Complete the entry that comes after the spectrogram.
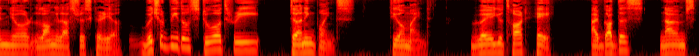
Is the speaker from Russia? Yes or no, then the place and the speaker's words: no; India; Being Indian is also about a plurality and multiplicity of everything that we do, be it the language, be it the cuisine, the religions and everything.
